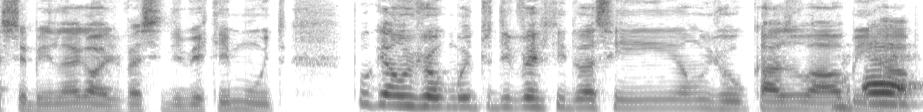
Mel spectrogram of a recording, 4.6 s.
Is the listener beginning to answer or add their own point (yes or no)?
yes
